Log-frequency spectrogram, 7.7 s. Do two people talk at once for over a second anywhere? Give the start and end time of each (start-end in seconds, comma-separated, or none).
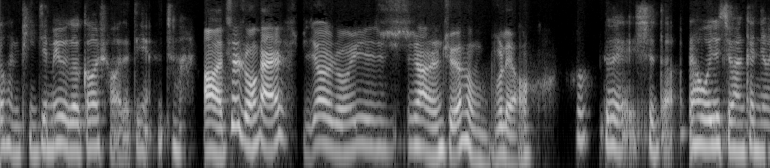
none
